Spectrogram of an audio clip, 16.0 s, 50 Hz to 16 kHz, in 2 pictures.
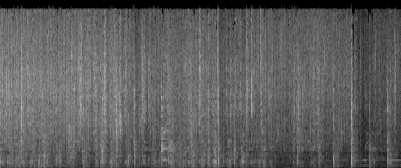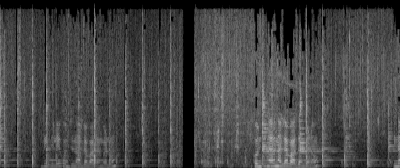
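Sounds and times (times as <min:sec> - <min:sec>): metal spoon scraping a pan: 0:00.0 - 0:16.0
paste sizzling in oil: 0:00.0 - 0:16.0.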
